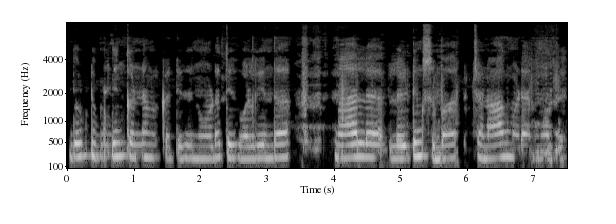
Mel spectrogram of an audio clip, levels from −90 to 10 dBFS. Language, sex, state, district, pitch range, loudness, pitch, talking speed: Kannada, female, Karnataka, Belgaum, 220-245 Hz, -21 LUFS, 230 Hz, 65 wpm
